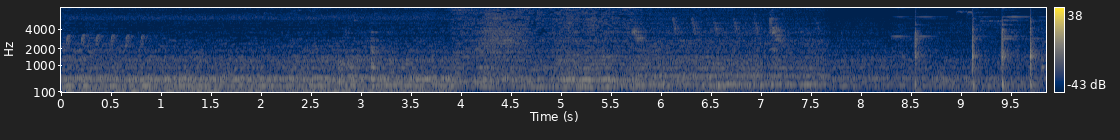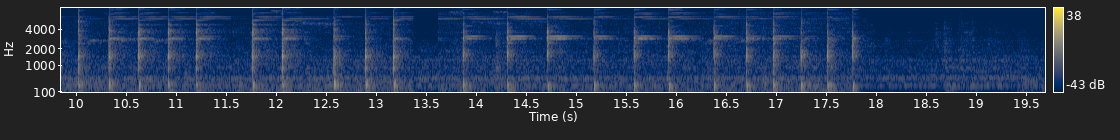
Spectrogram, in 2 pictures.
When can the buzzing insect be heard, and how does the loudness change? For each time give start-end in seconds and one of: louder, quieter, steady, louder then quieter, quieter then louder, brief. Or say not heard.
0.0-19.6 quieter.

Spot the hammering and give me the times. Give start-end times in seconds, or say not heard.
8.3-17.9.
